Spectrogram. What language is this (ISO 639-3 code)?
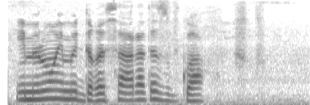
kab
